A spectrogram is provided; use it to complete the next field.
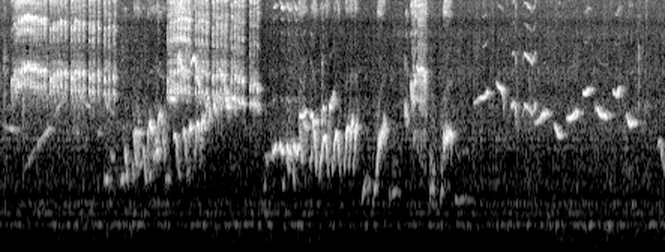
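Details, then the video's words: Male white-rumped shama in breeding condition; loud harsh buzzy bursts alternate with quick rising whistled notes and a run of short clipped phrases toward the end. "Ciri - Ciri Burung Murai Batu Jantan Birahi"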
